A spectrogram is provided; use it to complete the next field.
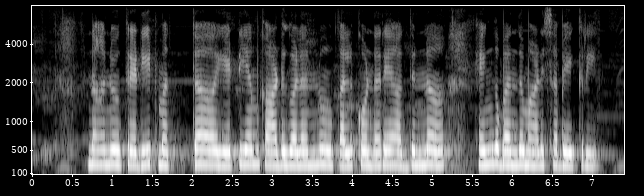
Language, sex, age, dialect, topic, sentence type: Kannada, female, 25-30, Central, banking, question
